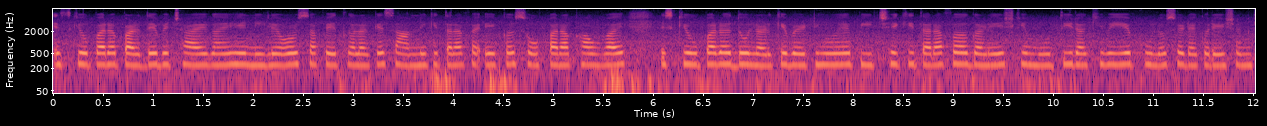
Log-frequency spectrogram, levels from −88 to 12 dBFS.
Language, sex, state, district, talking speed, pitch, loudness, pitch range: Hindi, female, Bihar, Muzaffarpur, 190 wpm, 250 Hz, -16 LUFS, 245-255 Hz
